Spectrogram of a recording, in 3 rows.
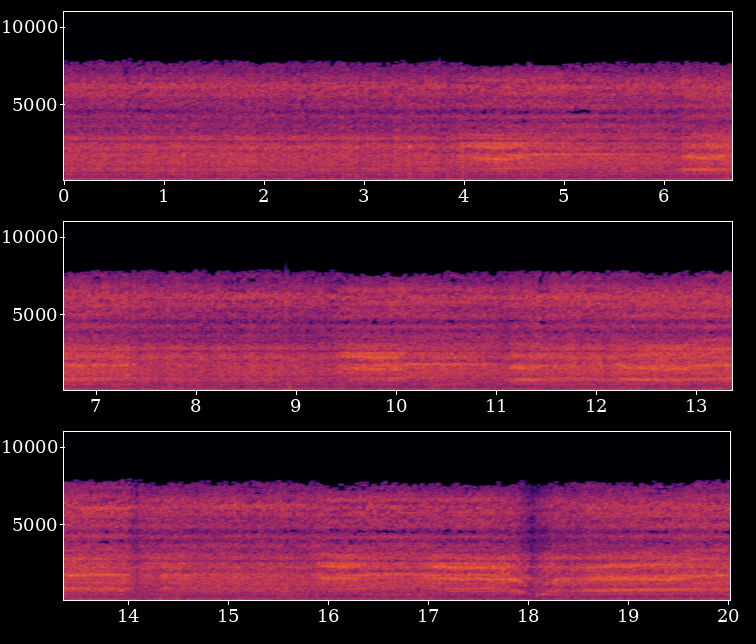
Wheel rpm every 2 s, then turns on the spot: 230, 230, 230, 230, 230, 230, 230, 230, 200, 190.
none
